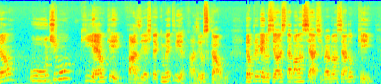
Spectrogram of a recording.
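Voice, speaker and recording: Over noticeable background noise and audible room echo, a man talks at a fairly quick pace in a high pitch. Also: lively intonation. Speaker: chemistry teacher. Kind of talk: online lecture. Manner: casual, informal.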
